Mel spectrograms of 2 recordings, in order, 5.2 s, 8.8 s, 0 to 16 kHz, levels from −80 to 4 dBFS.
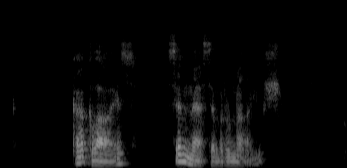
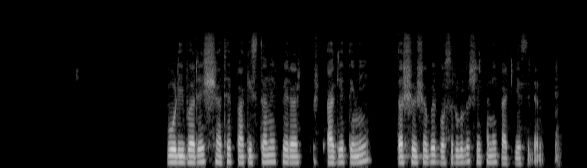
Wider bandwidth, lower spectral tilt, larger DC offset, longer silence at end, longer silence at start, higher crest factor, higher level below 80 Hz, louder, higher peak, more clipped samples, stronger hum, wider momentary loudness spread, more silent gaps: about the same, 7.4 kHz vs 7.4 kHz; second, -6.5 dB/octave vs -8 dB/octave; neither; first, 1 s vs 0.45 s; second, 1.1 s vs 2.5 s; about the same, 22 dB vs 20 dB; about the same, -68 dBFS vs -66 dBFS; second, -41 LUFS vs -24 LUFS; second, -22 dBFS vs -6 dBFS; neither; neither; first, 17 LU vs 10 LU; first, 2.06-2.50 s vs 5.90-5.94 s, 8.22-8.29 s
